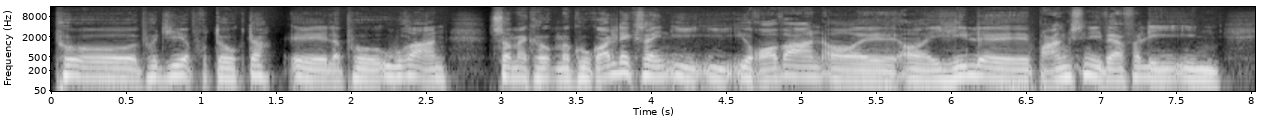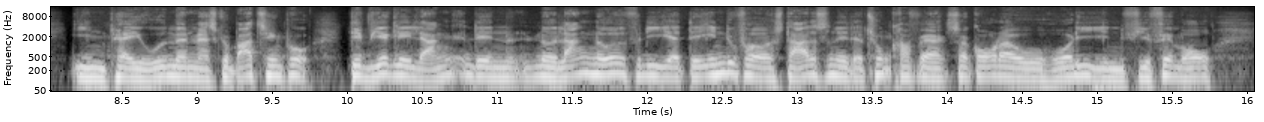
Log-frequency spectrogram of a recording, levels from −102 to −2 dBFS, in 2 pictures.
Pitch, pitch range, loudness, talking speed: 120 Hz, 110-130 Hz, -22 LUFS, 260 wpm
